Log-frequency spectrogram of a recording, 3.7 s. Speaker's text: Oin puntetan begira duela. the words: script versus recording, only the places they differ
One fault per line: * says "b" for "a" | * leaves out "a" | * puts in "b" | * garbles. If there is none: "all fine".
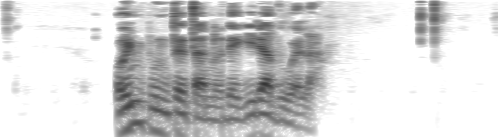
all fine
